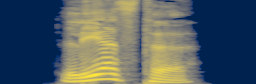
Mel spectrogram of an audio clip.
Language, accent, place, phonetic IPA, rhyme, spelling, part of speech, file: German, Germany, Berlin, [ˈleːɐ̯stə], -eːɐ̯stə, leerste, adjective, De-leerste.ogg
- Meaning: inflection of leer: 1. strong/mixed nominative/accusative feminine singular superlative degree 2. strong nominative/accusative plural superlative degree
